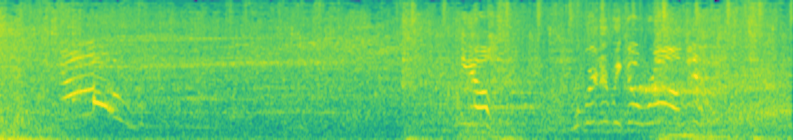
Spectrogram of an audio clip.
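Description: A woman groans in pain.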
